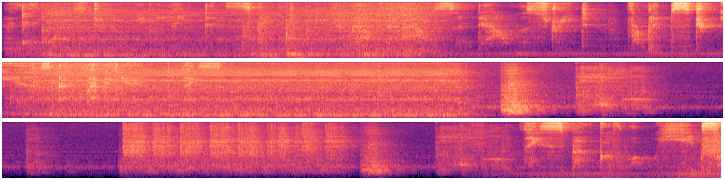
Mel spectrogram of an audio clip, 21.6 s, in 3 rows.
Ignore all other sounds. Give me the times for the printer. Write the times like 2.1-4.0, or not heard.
0.0-4.5, 7.2-21.5.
